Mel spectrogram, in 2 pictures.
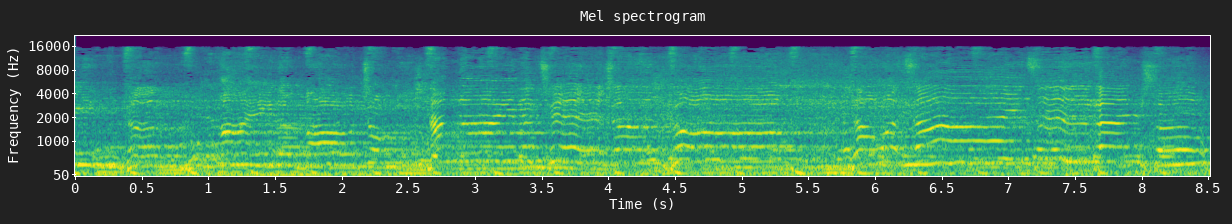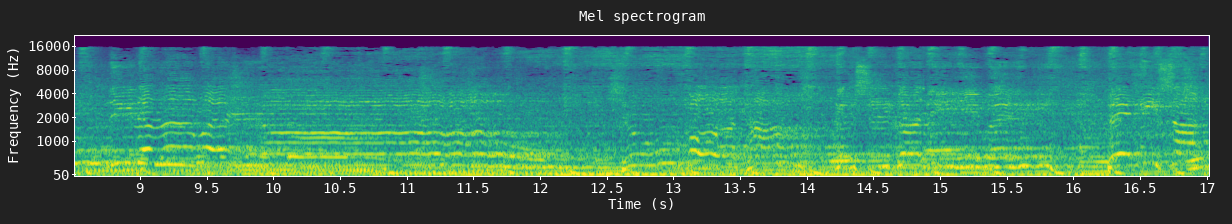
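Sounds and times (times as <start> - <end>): woman singing pop ballad: 0.0 - 17.0.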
